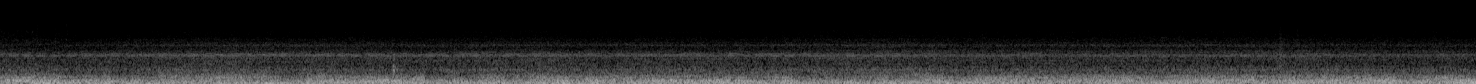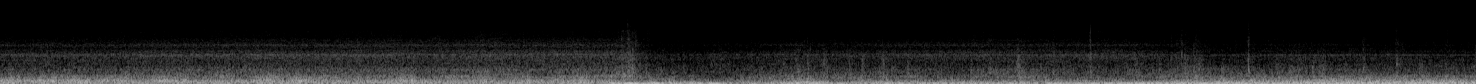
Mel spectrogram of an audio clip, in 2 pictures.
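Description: Airbus A380 cabin noise at a window seat on the upper deck as the aircraft comes in to land: a steady rumble of engines and airflow with a faint steady whine. About two-thirds of the way through a sharp knock comes, after which the sound turns to a deeper rumble that grows a little louder near the end.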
